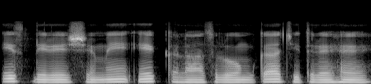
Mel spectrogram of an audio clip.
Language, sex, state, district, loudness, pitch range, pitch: Hindi, male, Jharkhand, Ranchi, -16 LUFS, 105-120 Hz, 110 Hz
